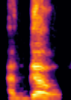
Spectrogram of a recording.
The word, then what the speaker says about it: ago: E na nossa pronúncia aqui, nós vamos falar um a go bem forte, um a rapidinho. E toda nosso stress, toda a nossa força vai tá nesse go, a go.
